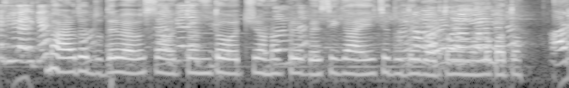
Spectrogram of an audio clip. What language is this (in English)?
Bangla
